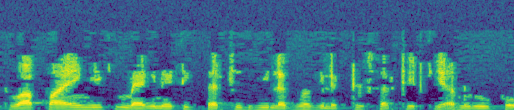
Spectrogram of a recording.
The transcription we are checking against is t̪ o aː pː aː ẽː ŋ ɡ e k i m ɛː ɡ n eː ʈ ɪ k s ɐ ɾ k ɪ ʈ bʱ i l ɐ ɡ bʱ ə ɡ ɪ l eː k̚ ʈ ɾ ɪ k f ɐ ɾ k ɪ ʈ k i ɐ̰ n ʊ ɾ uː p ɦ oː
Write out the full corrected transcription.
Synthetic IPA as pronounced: t̪ o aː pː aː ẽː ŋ ɡ e k i m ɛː ɡ n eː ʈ ɪ k s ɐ ɾ k ɪ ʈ bʱ i l ɐ ɡ bʱ ə ɡ ɪ l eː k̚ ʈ ɾ ɪ k s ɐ ɾ k ɪ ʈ k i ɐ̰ n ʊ ɾ uː p ɦ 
